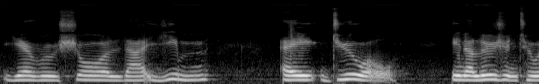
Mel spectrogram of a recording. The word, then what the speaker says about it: Yerushalayim: Now in nautical miles 3390 from 3389 is the name pronounced Yerushalayim, a dual, in allusion to its 2 main hills.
